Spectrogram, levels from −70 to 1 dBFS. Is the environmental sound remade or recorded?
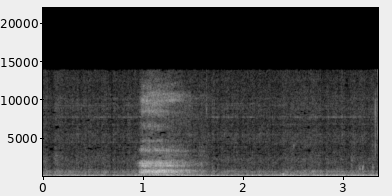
recorded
